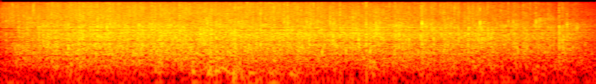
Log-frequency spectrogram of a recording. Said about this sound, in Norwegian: Skal vi gi han en applaus?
